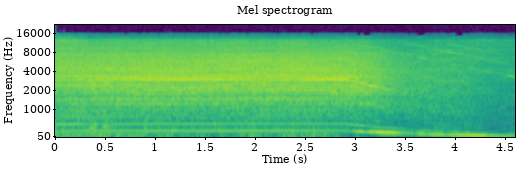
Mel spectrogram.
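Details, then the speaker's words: Mixer grinder motor after bush replacement: steady high whine with a clean even tone, then a smooth pitch drop as it coasts down, no rubbing or brush sparking; earlier noise gone, normal run. "कोई चिंगारी नहीं निकली। और कोई नहीं है कोई आवाज नहीं है। स्विच ऑन होते ही यह कार्य किया जा रहा है।"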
